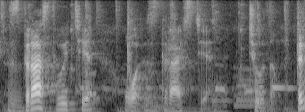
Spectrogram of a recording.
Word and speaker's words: здравствуйте: Our second word is здравствуйте.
